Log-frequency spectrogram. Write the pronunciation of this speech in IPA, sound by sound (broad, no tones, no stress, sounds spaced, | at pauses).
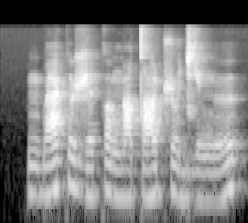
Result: m b a k ɵ ʐ ə k ɔ ŋ ɔ tˤ o ʈ͡ʂ o d͡ʑ e ŋ ɵ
